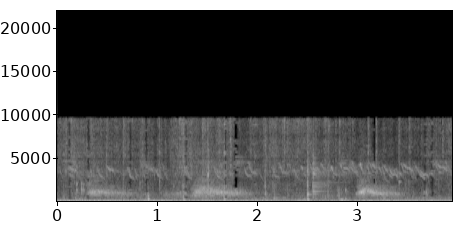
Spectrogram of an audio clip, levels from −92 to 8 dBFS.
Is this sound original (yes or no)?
yes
